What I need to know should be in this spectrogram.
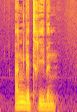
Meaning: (verb) past participle of antreiben; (adjective) driven, propelled, powered
- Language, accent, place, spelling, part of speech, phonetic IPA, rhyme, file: German, Germany, Berlin, angetrieben, verb, [ˈanɡəˌtʁiːbn̩], -anɡətʁiːbn̩, De-angetrieben.ogg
